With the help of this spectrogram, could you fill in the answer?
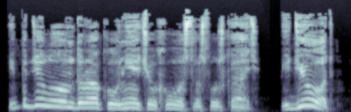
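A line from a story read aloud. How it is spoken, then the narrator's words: Loud groan. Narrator (Russian): громко простонал Каска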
